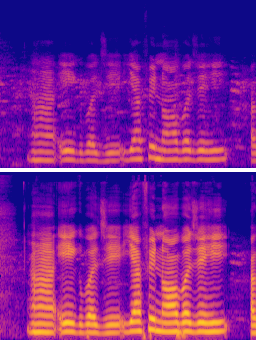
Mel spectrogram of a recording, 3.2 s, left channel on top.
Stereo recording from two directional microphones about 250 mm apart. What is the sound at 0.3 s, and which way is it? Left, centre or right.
Speech, right.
